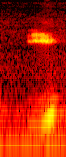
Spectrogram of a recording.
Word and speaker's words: Eave: it, it is E A V E. Eve.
